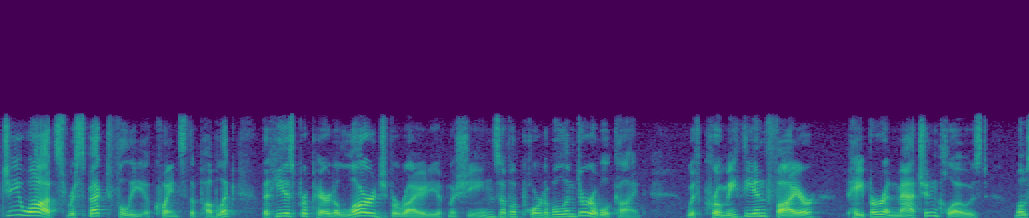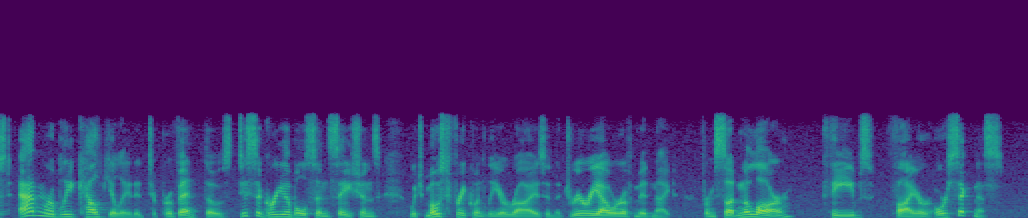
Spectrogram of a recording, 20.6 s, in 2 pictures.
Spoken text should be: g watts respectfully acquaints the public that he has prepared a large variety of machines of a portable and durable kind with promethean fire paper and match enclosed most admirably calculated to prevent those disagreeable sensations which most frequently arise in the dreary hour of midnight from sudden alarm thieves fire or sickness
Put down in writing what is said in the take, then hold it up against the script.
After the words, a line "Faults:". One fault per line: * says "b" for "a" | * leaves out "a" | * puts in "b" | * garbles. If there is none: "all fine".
g watts respectfully acquaints the public that he has prepared a large variety of machines of a portable and durable kind with promethean fire paper and match enclosed most admirably calculated to prevent those disagreeable sensations which most frequently arise in the dreary hour of midnight from sudden alarm thieves fire or sickness
Faults:
all fine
